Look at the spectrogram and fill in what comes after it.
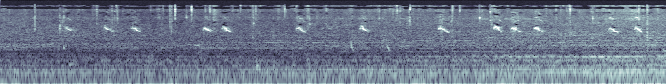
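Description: Small birds peeping: short, high, falling chirps, often in pairs, about two a second, over a steady low rumble.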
